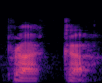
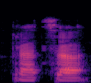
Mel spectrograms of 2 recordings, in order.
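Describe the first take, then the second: First: The middle consonant is a k sound. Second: The middle consonant is a ts sound. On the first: The speaker calls it wrong. "not praka" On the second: The speaker calls it right. "this C is pronounced ts, T with the S, and you say praca"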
